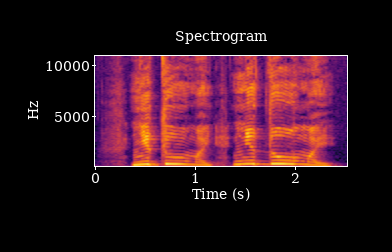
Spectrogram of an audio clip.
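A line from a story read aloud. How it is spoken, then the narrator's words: Sudden shout. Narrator (Russian): закричала вдруг принцесса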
